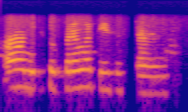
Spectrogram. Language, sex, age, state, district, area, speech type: Telugu, female, 60+, Andhra Pradesh, Krishna, urban, conversation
